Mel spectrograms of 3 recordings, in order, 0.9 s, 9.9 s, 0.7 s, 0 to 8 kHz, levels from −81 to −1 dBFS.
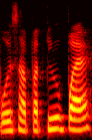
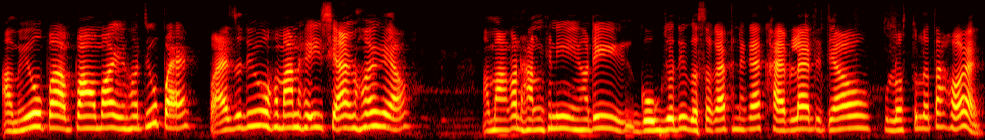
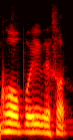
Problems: background sounds at intervals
